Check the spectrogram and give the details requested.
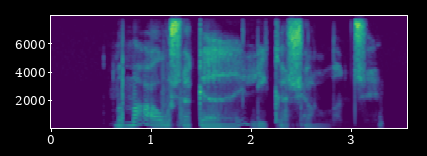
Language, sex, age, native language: Icelandic, female, 10, Icelandic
